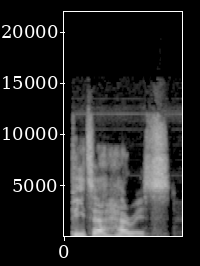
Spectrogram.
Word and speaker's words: Peter Harris: C'est Peter Harris. Et là, je me permets de prononcer à l'anglaise parce que voilà, il n'y a pas que des Français dans l'assaut.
